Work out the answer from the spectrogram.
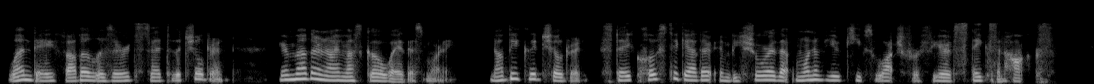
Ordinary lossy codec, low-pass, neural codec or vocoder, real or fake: Opus, 32 kbps; 7.2 kHz; codec, 16 kHz, 4 kbps, FreqCodec, smaller model; fake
